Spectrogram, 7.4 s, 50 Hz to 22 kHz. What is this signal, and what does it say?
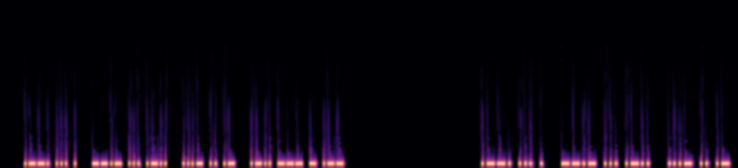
Morse code, heard as a keyed tone, about 64 wpm, 700 Hz. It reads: PSE QSL VIA LOTW PSE QSL VIA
